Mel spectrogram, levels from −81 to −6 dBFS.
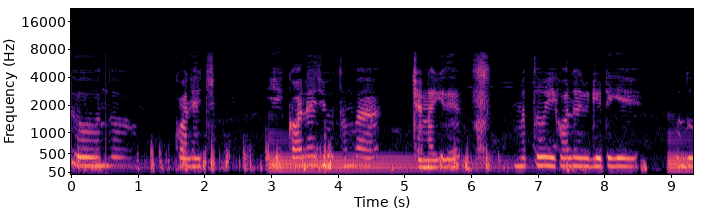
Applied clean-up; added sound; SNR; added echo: none; Bass guitar; 10 dB; none.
